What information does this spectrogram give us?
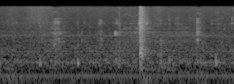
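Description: Faint chewing of salted yokan, a red bean jelly, with soft mouth sounds and one sharper crunch-like click near the middle, otherwise quiet.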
